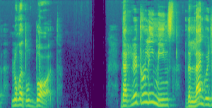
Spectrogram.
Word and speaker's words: ض: Lughatul Dwad.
